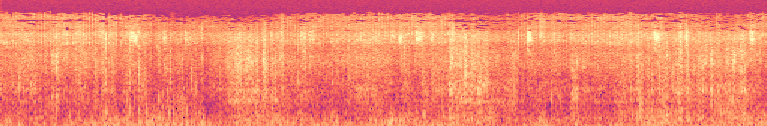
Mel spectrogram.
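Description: Mountain bike riding fast down a rocky gravel trail: tyres crunching over loose stones and the bike clattering over the bumps, with a steady rush of wind over the microphone.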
